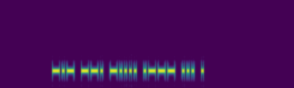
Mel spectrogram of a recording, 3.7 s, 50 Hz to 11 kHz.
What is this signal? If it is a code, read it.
Morse code, heard as a keyed tone, about 40 wpm, 690 Hz. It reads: KG6JSE
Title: USA Call Signs - 4x Character Spacing - 40wpm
